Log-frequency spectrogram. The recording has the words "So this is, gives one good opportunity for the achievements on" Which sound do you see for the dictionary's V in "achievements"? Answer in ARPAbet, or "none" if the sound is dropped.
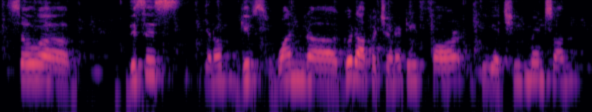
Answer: V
